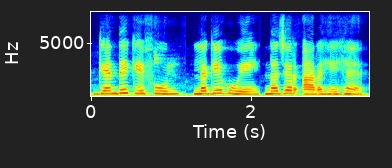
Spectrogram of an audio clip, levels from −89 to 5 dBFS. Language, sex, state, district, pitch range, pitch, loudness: Hindi, female, Bihar, Begusarai, 230-280 Hz, 260 Hz, -15 LUFS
